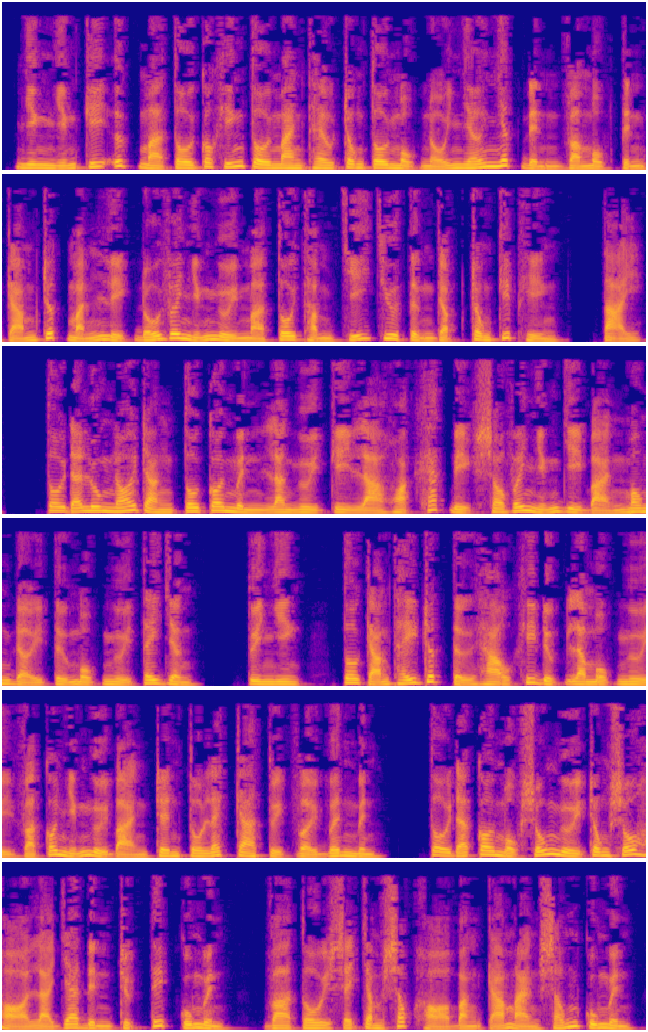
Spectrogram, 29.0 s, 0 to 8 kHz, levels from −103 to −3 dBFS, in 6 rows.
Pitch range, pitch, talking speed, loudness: 110-155 Hz, 125 Hz, 245 wpm, -20 LUFS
